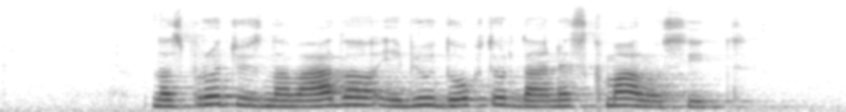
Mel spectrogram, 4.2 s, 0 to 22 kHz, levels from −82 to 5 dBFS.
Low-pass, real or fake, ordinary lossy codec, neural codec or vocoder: 19.8 kHz; real; none; none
